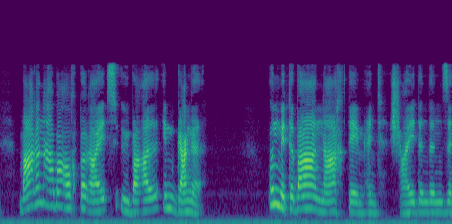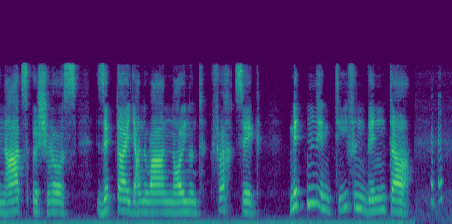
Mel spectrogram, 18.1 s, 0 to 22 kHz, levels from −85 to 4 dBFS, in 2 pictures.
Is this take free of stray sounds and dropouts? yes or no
no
